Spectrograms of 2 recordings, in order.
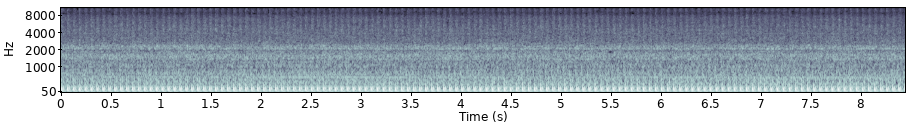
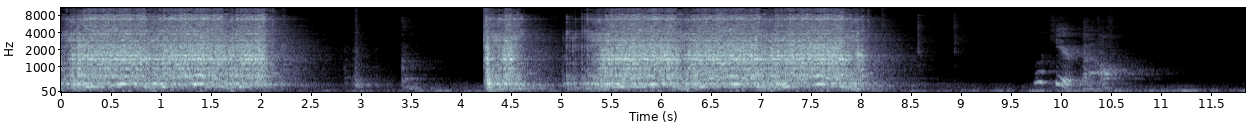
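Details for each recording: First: Gravely 814 single-cylinder tractor that sat outside for years, restarted after an oil change. Strong, steady, even low thump at about 200 beats a minute: running normally. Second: Gravely 814 tractor that sat outside for years, after fitting new points and condenser: two long bursts of steady starter cranking without firing; still no spark and no power from the points.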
